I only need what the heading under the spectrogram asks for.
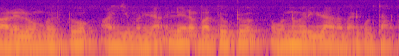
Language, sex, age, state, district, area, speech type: Tamil, male, 45-60, Tamil Nadu, Tiruppur, urban, spontaneous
